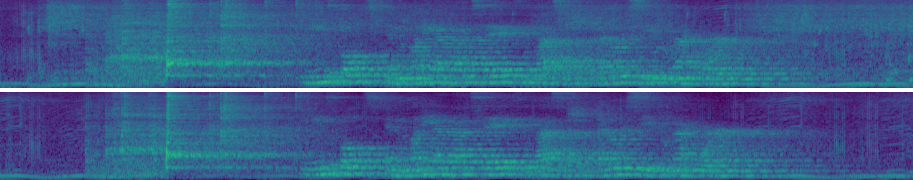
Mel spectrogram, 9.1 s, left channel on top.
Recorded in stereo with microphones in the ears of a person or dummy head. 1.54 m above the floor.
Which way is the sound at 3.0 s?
80° right.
